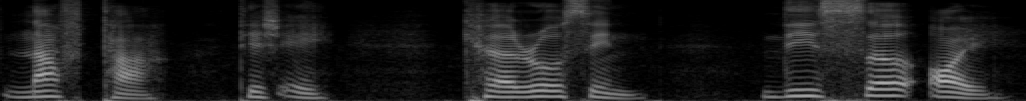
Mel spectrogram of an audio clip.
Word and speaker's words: naphtha: spelling for example NAFTA and a pH pH pronounces F NAFTA TJ rows in this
